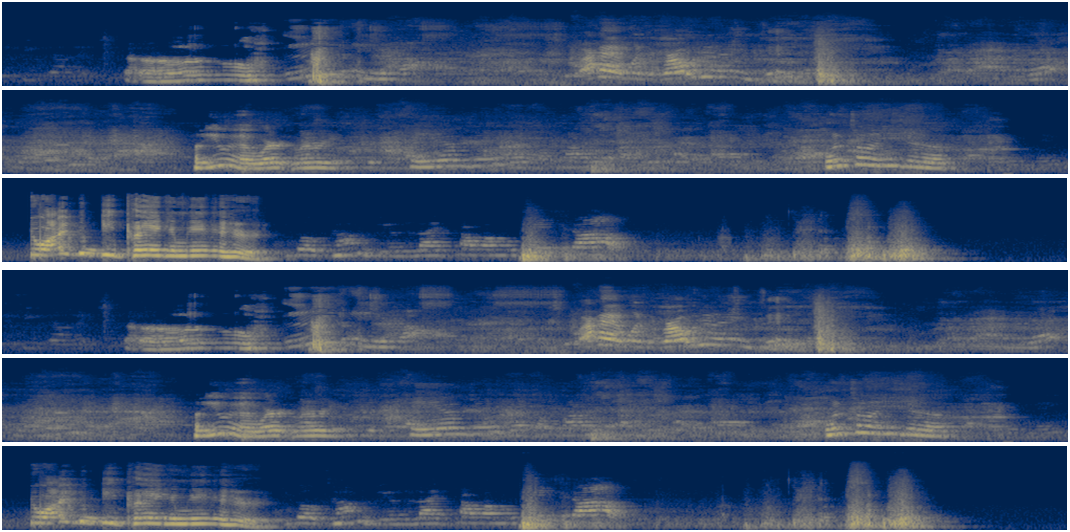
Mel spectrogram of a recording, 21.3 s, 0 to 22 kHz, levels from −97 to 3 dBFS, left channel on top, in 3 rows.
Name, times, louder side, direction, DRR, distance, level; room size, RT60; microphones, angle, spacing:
voice 1, 0.8-2.3 8.4-9.4 12.6-13.4, left 1 dB, 10° left, 0.9 m, -35 dB
voice 2, 1.9-3.0 3.4-5.7 6.8-7.7 9.1-9.2 9.5-12.2 13.5-14.2 14.7-14.9 16.2-18.8 19.3-20.3, right 2 dB, 20° right, 0.9 m, -39 dB
sound 1, 2.4-13.8, equal, 40° left, 4.8 m, -51 dB
voice 3, 14.4-15.9, left 4 dB, 65° left, 0.6 m, -28 dB
7.7 x 5.9 x 3.8 m
head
